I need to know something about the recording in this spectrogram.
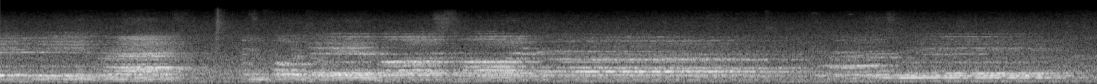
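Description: Mixed choir of men and women singing a sung prayer in harmony, on held notes, with a brief pause between phrases about two seconds in.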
